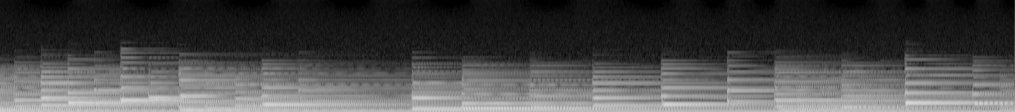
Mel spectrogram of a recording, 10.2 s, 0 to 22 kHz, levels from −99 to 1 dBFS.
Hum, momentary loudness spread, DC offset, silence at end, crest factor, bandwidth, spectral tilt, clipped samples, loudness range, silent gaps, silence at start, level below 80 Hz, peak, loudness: none; 7 LU; 5%; 0 s; 14 dB; 3.8 kHz; -12 dB/octave; under 0.1%; 3 LU; none; 0 s; -42 dBFS; -8 dBFS; -24 LUFS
